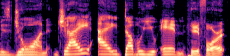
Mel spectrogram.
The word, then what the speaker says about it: Jawn: Now, this guy's name is Jawn. J-A-W-N. Here for it. It's John, phonetically spelt.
